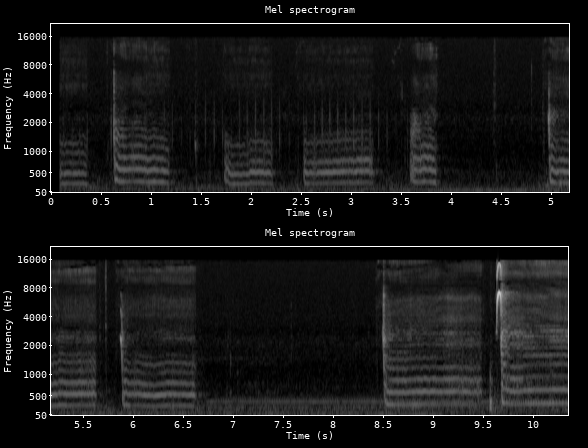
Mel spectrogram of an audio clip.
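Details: Grumpy squirrel indoors giving a run of drawn-out, nasal, harmonic whining calls in bursts of about half a second to a second, some wavering, about nine in ten seconds, with a brief click near the end.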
